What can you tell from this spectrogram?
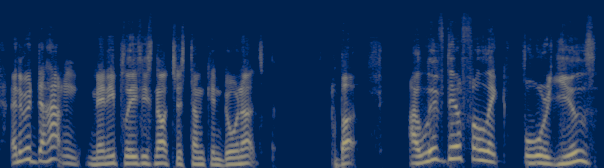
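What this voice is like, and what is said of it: Scottish accent. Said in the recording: “Oh, your accent's so cute ... I'm from Scotland”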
